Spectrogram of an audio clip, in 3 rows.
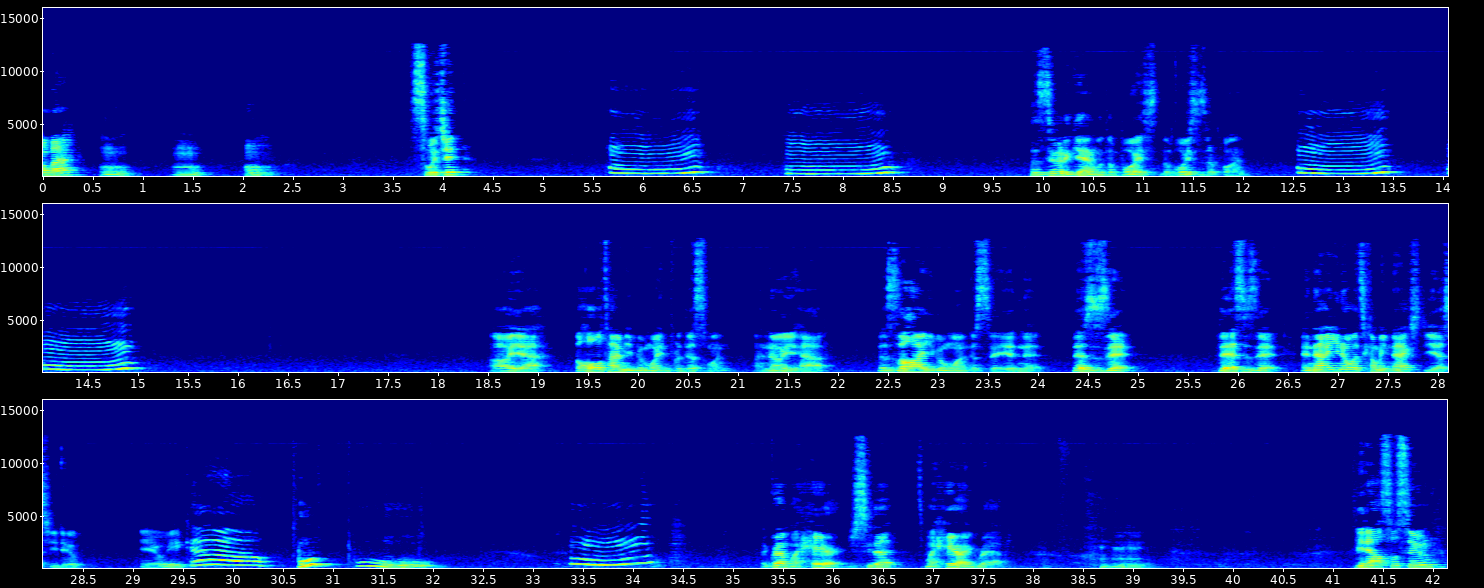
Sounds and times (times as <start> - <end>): Speech: 0.0 - 2.4, 3.7 - 4.4, 9.9 - 12.1, 18.5 - 25.0, 25.8 - 32.1, 35.3 - 37.8, 41.2 - 42.1.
